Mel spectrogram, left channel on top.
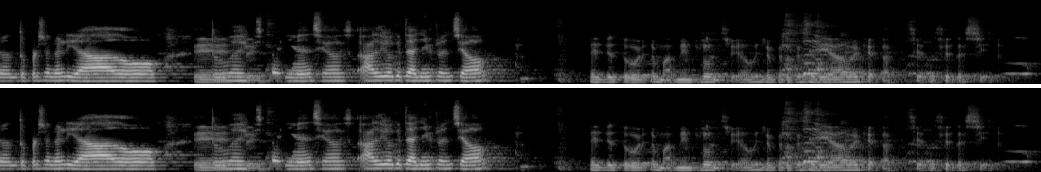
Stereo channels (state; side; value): identical; both; correlation 1.00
